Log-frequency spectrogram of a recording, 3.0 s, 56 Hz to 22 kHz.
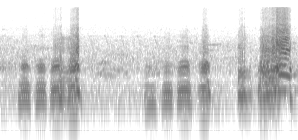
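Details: Goose at a nest in Decorah on hatch day, 13 April 2024, with three goslings visible and more eggs nearly hatched: rapid runs of short, stacked, nasal notes in two bursts, ending in a louder harsh, rasping honk.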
